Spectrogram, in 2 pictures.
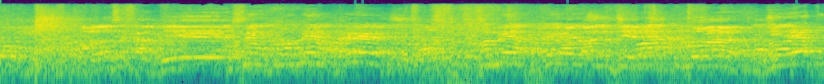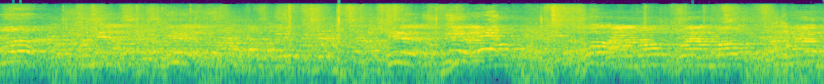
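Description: Several people's voices talking and calling out over one another around a boxing ring, indistinct and continuous.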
